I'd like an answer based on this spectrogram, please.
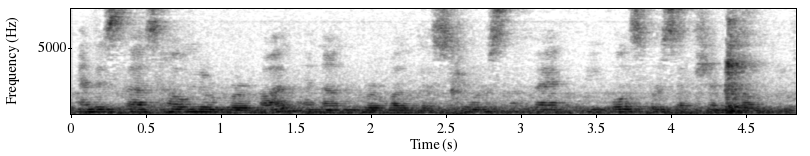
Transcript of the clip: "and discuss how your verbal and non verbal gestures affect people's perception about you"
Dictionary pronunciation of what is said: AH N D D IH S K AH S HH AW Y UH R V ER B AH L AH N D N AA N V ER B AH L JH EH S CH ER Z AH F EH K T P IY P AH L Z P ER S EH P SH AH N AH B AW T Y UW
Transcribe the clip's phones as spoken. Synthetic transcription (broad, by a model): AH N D D IH S K AH S HH AW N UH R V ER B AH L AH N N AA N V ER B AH L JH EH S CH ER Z AH F EH K T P IY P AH L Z P ER S EH P SH AH N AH IY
